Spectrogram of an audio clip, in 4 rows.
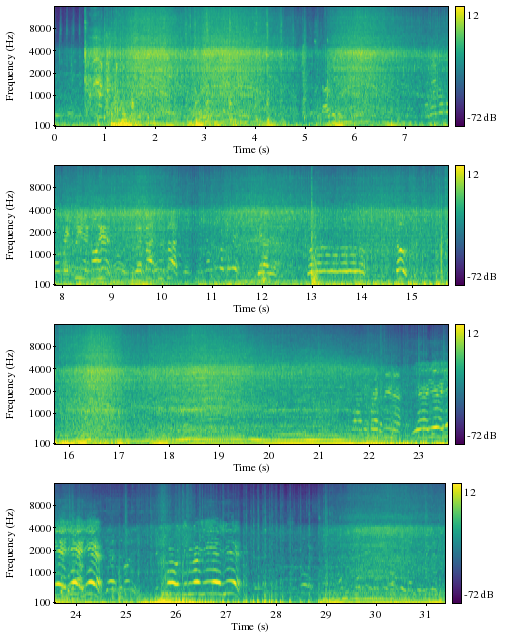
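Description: Mercedes-Benz 190E 2.5-16 Evolution II's 2.5-litre four-cylinder engine running with repeated rises and falls in revs as the throttle is blipped, kept alive on the gas after a stubborn no-start.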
